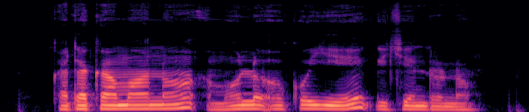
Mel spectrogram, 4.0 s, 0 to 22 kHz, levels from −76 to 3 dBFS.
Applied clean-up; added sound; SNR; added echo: none; none; none; none.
